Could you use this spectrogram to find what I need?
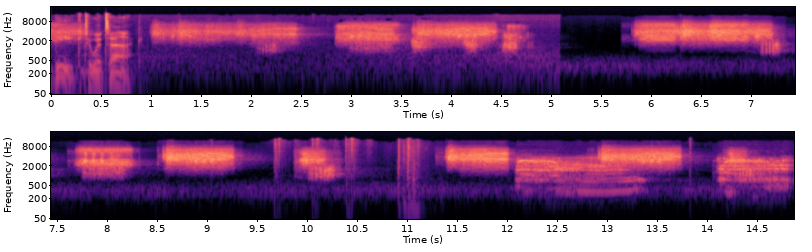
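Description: Small dinosaurs hiss in sharp, repeated bursts.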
